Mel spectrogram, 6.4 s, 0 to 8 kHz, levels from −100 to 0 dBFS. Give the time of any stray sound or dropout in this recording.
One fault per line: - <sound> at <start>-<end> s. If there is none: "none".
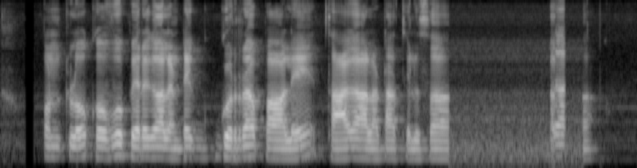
- laugh at 5.5-5.7 s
